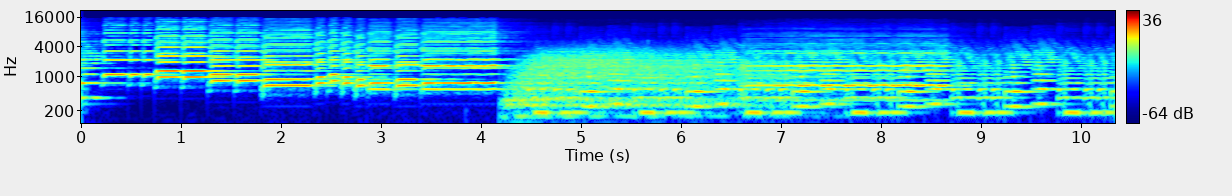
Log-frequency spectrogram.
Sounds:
Video game music, Music

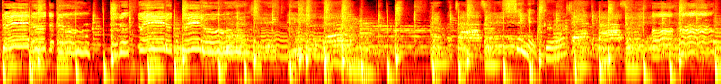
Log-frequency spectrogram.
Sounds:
Pop music, Music

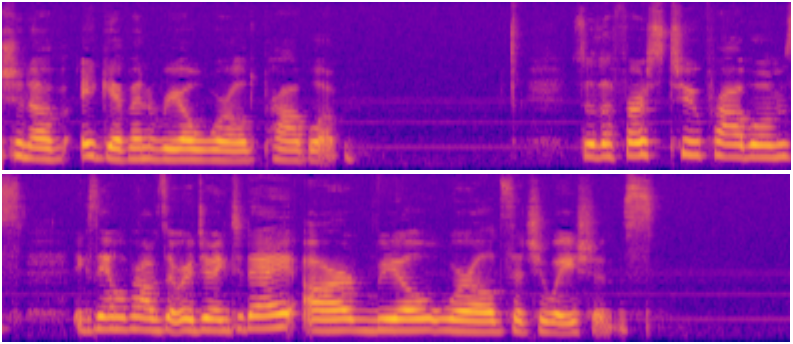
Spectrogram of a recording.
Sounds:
Speech

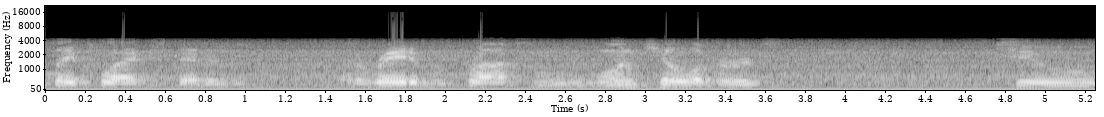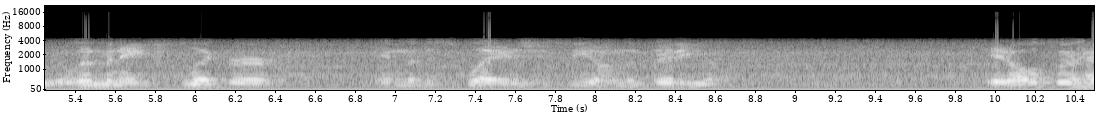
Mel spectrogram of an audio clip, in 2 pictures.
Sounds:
Speech

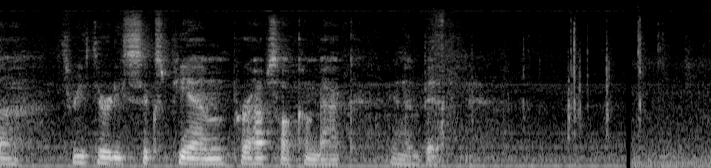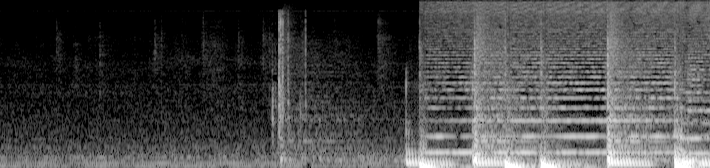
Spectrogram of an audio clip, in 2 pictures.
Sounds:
Music, Speech

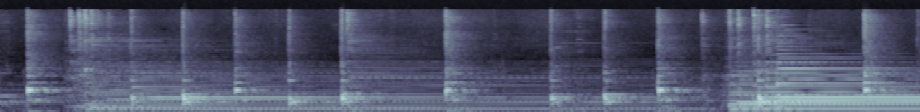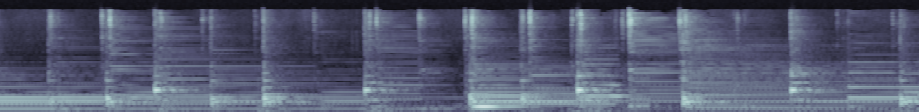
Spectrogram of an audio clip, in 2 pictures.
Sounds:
playing bongo

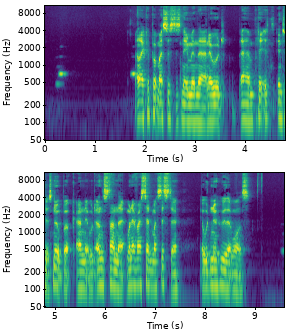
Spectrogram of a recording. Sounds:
inside a small room, Speech

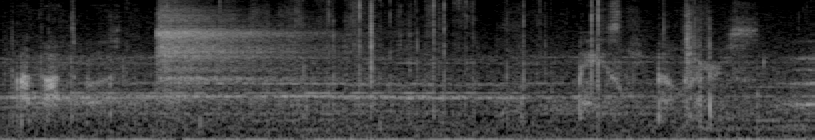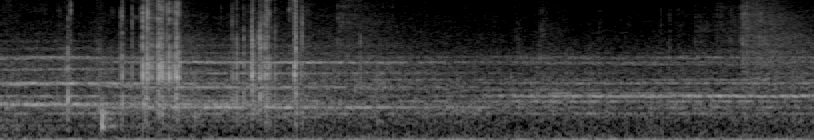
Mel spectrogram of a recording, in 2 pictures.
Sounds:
Music, Whispering

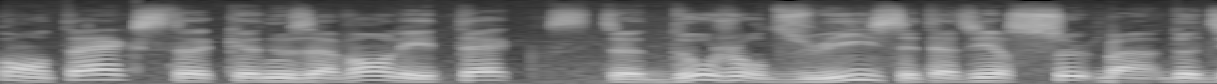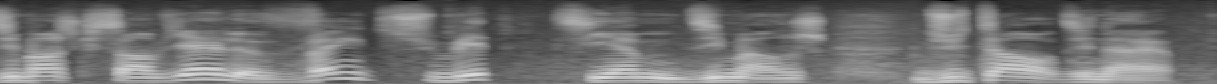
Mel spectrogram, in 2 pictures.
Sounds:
Speech

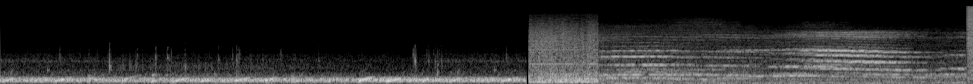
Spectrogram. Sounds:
Static

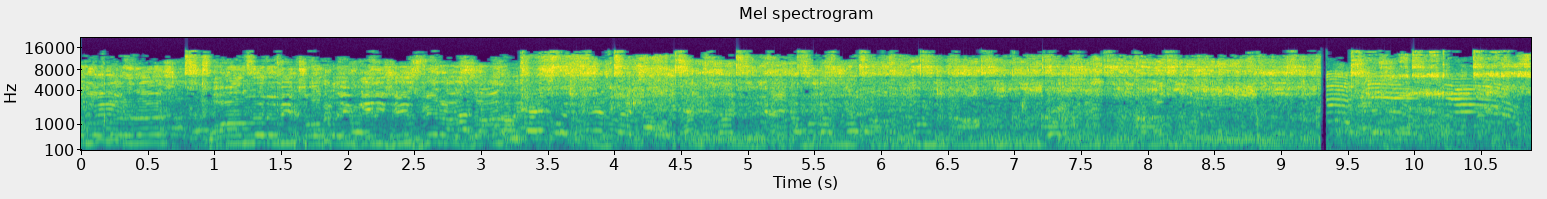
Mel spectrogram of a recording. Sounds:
Speech, Music

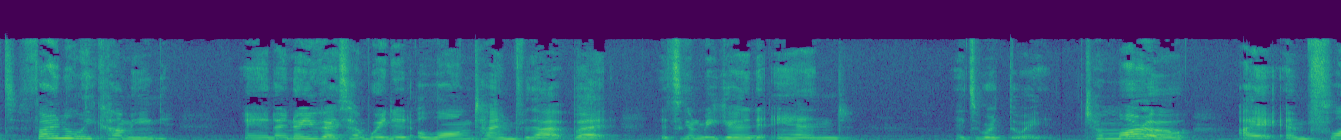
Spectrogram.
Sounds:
Speech

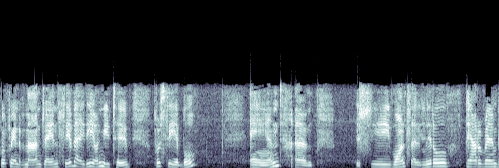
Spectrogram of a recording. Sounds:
Speech

